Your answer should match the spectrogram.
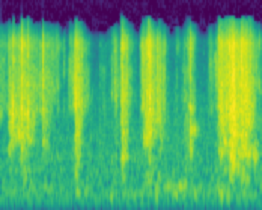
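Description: Sheet of baking parchment paper crinkling and rustling as it is picked up and handled, in a quick run of short crackles.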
